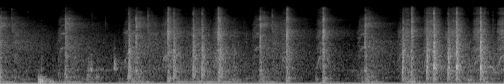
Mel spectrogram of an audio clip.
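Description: Airsoft guns firing: irregular sharp snaps and clicks of shots and BB hits, coming faster in a quick run about four seconds in.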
